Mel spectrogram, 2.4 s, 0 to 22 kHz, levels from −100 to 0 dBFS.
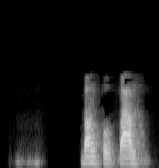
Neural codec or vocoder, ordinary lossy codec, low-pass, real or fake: codec, 16 kHz, 0.3 kbps, FocalCodec; MP3, 16 kbps; 3.6 kHz; fake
